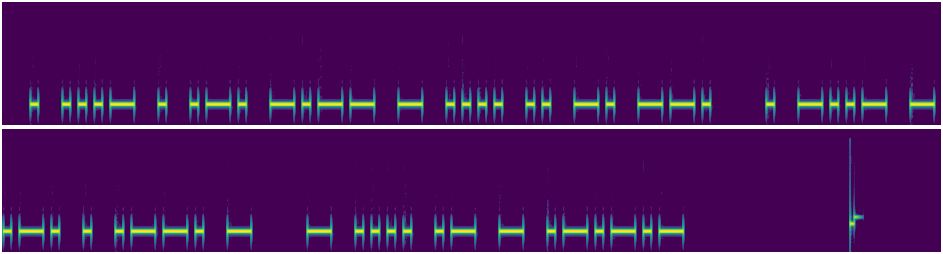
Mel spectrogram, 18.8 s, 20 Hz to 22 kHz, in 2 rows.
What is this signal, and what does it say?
Morse code, heard as a keyed tone, about 16 wpm, 700 Hz. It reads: EVERYTHING EXCEPT THAT.
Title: Sentences from Top 1600 Words 15wpm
